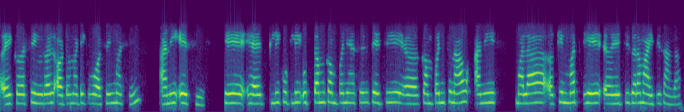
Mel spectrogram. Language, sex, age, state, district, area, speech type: Marathi, female, 18-30, Maharashtra, Thane, urban, conversation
